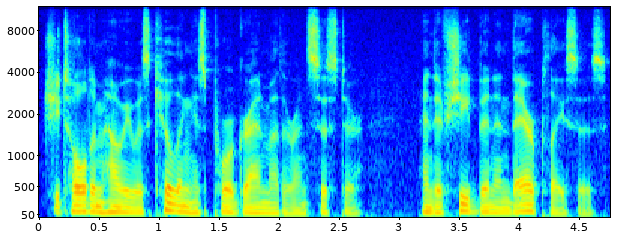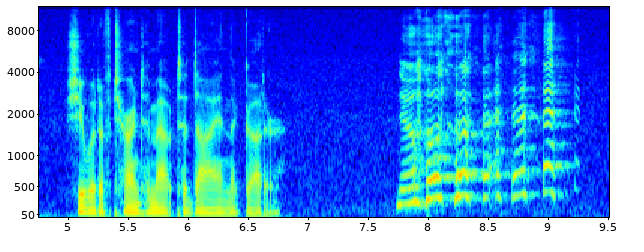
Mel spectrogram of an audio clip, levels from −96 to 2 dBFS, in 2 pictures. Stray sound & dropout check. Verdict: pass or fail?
fail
